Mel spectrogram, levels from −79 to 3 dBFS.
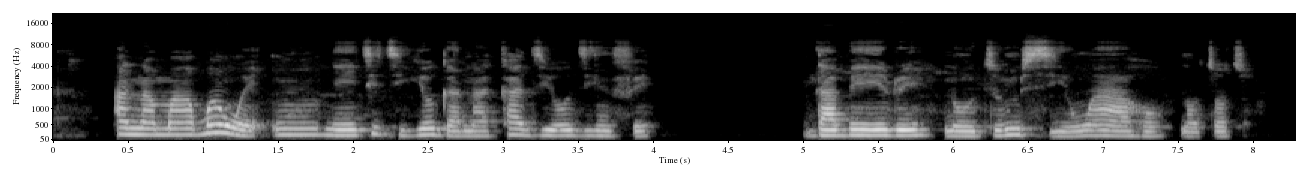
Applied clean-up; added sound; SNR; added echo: none; none; none; none.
